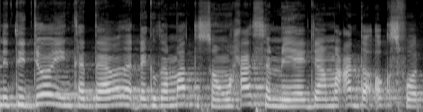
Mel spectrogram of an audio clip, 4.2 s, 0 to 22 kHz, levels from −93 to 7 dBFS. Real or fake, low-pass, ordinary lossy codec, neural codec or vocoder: real; none; none; none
